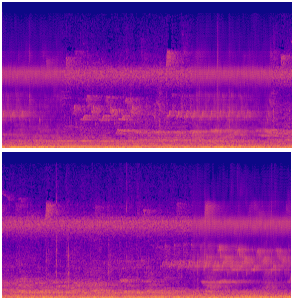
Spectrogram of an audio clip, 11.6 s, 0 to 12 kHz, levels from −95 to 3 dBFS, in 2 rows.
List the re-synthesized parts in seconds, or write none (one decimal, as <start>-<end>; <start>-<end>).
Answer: 0.0-1.2; 3.8-5.4; 9.6-11.6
